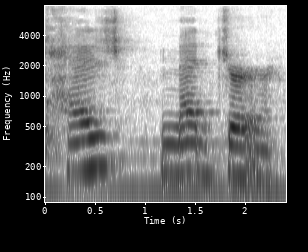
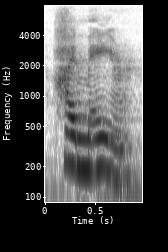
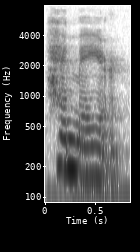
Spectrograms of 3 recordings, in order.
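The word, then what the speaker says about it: Hej med dig: And to say hello, if you look really carefully right here, it looks like hedge medger or hedge medger, but you actually pronounce it Heimayer.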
